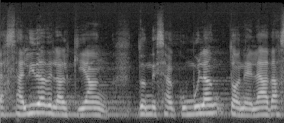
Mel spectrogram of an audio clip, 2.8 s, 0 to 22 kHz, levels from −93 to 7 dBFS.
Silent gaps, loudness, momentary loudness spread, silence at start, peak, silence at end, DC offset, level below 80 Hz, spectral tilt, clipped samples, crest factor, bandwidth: none; -23 LUFS; 7 LU; 0 s; -6 dBFS; 0 s; under 0.1%; -72 dBFS; -3.5 dB/octave; under 0.1%; 16 dB; over 20 kHz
